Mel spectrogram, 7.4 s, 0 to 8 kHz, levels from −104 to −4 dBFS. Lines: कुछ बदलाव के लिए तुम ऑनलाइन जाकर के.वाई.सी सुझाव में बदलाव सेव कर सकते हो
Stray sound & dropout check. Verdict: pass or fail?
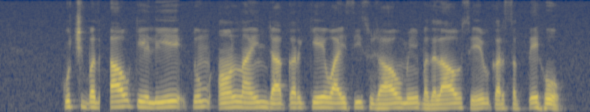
fail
